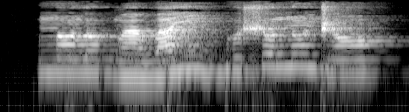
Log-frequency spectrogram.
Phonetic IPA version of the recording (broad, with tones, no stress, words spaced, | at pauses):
nɔ̃˧lo˧ bã˨ wa˨˦jĩ˦˨ ɡ͡bu˧ʃo˦nũ˦ d͡ʒɔ̃˧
